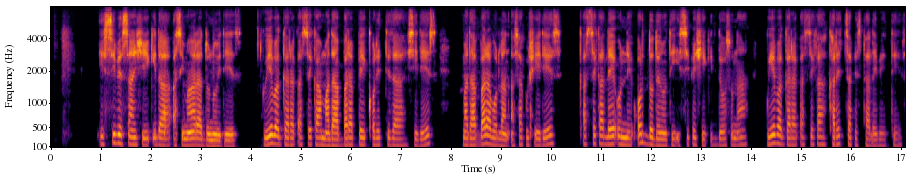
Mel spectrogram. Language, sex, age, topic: Gamo, male, 18-24, agriculture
